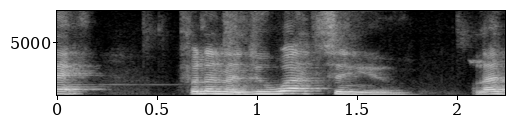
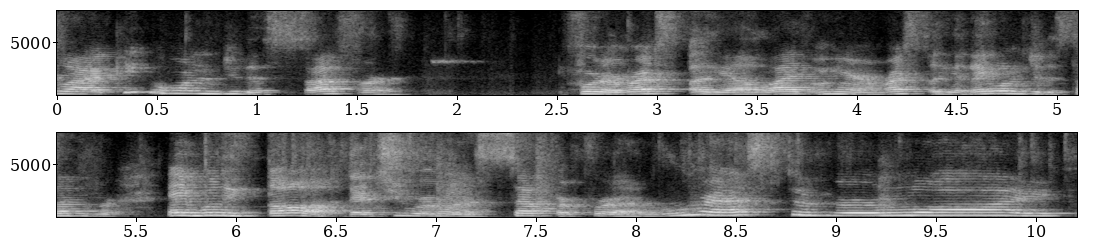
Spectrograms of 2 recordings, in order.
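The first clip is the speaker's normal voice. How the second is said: normal talking voice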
